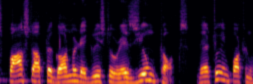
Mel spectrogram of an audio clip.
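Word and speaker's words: résumé: Resume, actual pronunciation, a French word, resume.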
